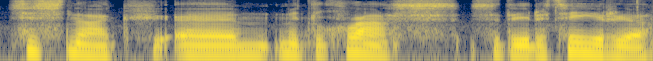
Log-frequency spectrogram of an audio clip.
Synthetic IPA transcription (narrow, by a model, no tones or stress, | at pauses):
sɪsnaɡ̥əːmːɪdlˠkʰlˠasːɨdiɾətʰejɾjɔ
